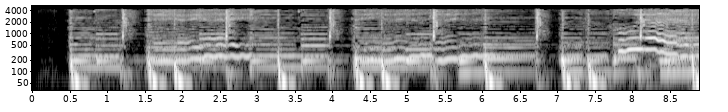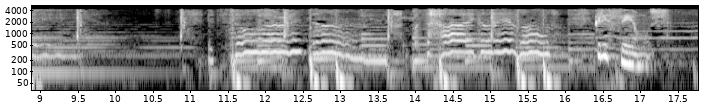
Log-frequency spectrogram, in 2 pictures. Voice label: Noivado Feminino; Telemensagens; Parabenização

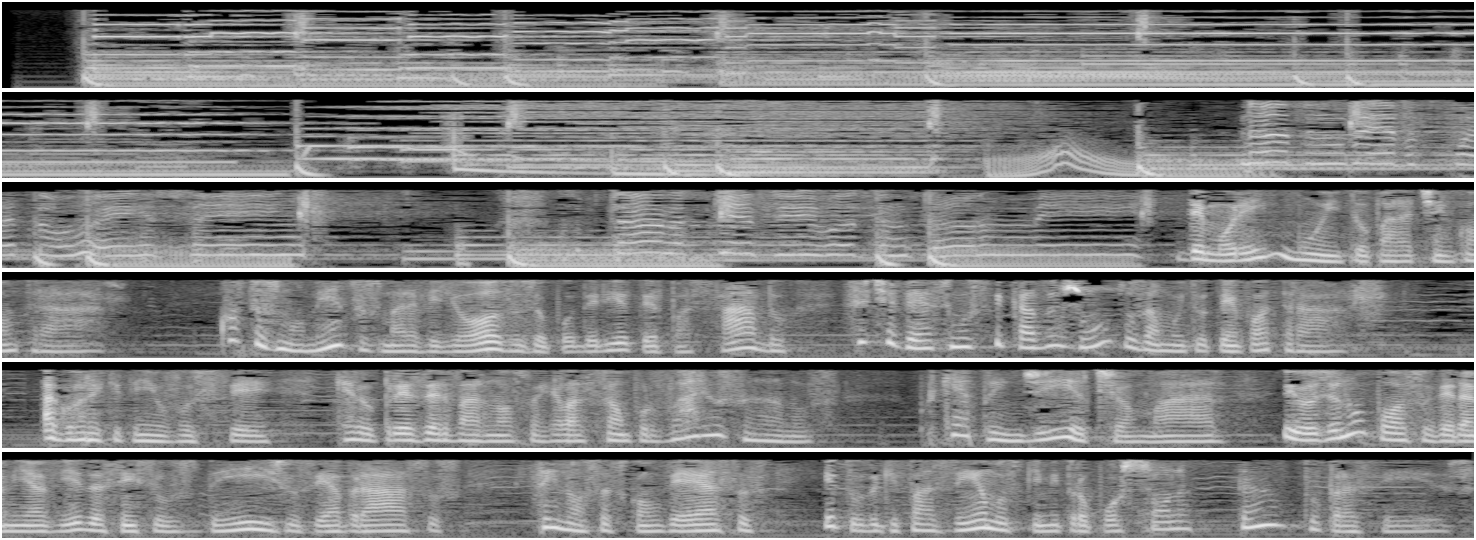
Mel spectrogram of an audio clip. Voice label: Boa VIAGEM ROMANTICA Feminino; Telemensagens; Telemensagens 2017

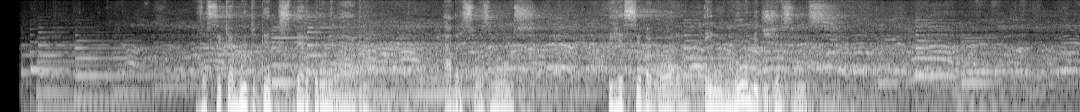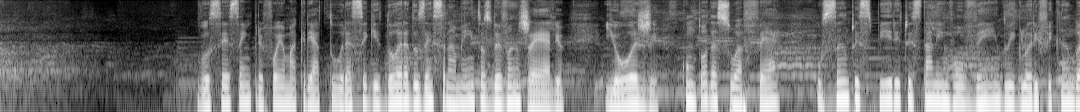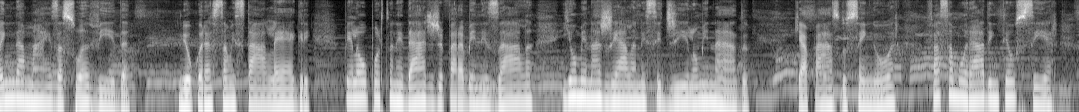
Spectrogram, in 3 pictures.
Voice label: ANIV EVANGELICO (F), Telemensagens

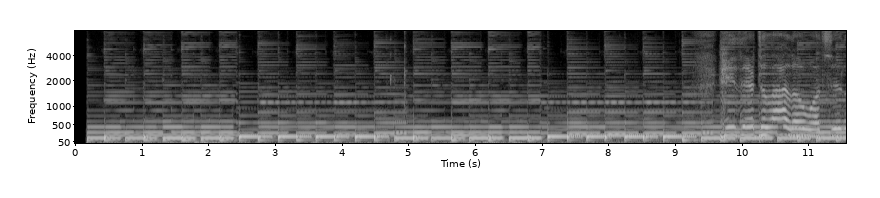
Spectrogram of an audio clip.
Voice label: ANO NOVO MASC; P- IRMÃ; Datas importantes; Natal e Ano novo

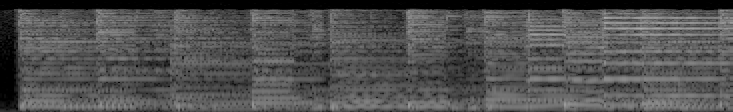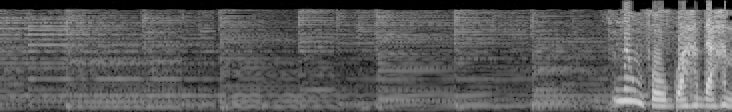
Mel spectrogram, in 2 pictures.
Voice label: Término Relação Feminino, Telemensagens; Reconciliação

